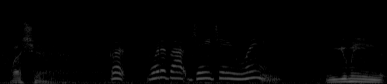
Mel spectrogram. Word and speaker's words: JJ Ling: But what about JJ Ling? You mean Gigi Ling? Gigi? No, I mean JJ. Gigi. JJ. En français, you pronounce G like J and J like G.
